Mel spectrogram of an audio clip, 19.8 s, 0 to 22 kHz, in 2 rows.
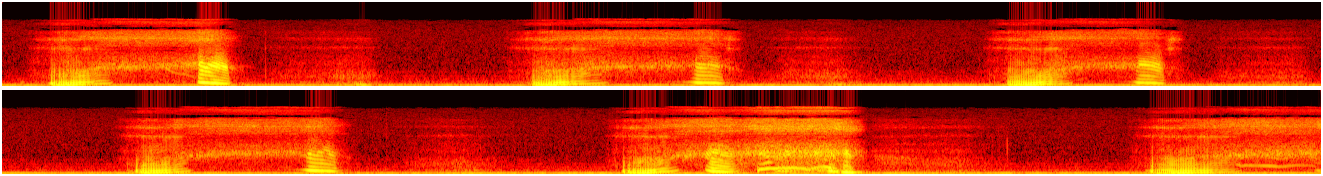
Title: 🐽 本日のイビキ / Snoring Sleep Sound 2025/02/21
